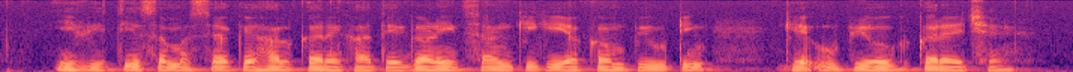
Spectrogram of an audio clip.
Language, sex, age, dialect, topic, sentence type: Maithili, male, 18-24, Eastern / Thethi, banking, statement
